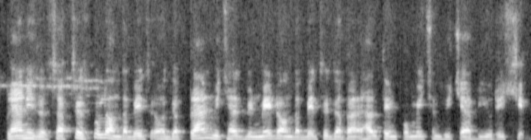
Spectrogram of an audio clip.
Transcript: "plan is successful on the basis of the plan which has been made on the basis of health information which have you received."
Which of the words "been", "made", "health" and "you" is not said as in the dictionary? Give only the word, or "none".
health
